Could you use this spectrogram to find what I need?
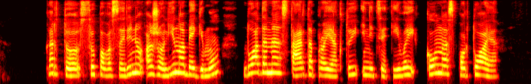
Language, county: Lithuanian, Klaipėda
